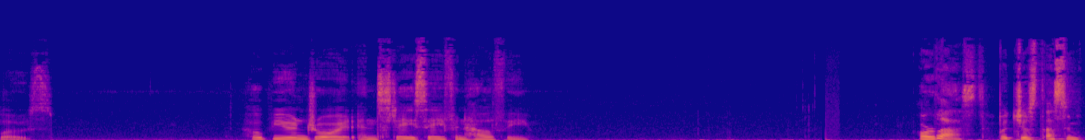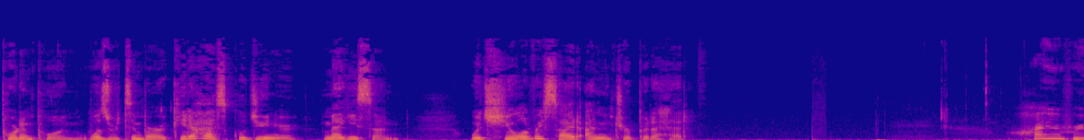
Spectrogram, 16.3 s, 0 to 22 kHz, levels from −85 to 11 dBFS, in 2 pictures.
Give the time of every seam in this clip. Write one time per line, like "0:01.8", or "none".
0:07.0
